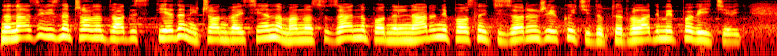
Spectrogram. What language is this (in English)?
Serbian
